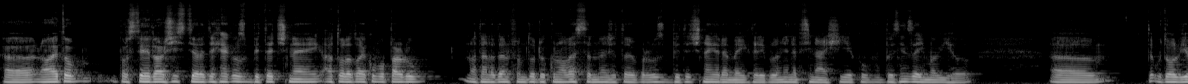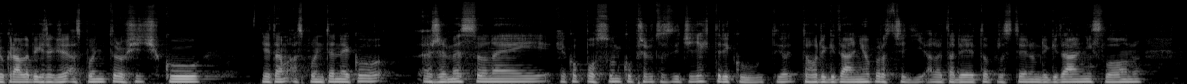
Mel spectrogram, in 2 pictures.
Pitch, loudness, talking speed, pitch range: 120 Hz, -31 LUFS, 180 wpm, 115-125 Hz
